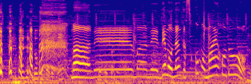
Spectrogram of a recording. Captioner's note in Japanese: 笑い; 息をのむ音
